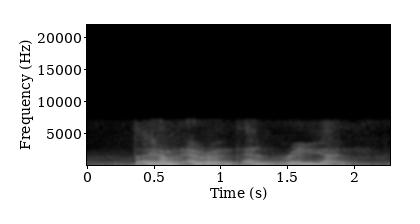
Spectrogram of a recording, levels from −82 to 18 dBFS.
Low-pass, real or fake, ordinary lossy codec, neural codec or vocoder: 7.2 kHz; fake; none; codec, 16 kHz, 1.1 kbps, Voila-Tokenizer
